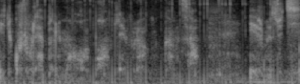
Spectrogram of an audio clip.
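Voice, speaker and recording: Noticeable noise fills the background. Over it, a woman whispers. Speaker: ASMR content creator. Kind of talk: ASMR chit chat while doing makeup. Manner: whispered, soft.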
